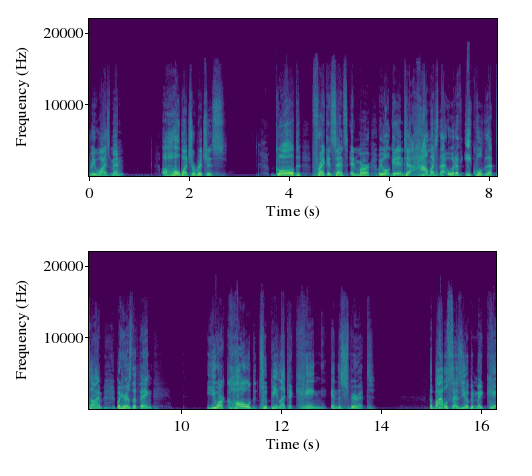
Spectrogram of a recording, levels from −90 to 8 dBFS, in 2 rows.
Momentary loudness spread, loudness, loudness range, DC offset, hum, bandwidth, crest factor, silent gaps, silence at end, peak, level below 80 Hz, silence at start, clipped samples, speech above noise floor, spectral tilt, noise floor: 11 LU; -21 LUFS; 6 LU; under 0.1%; none; 15.5 kHz; 20 dB; none; 0 s; -2 dBFS; -68 dBFS; 0 s; under 0.1%; 58 dB; -6 dB/octave; -79 dBFS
